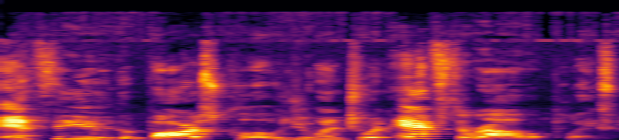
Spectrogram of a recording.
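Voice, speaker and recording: Over noticeable background noise, a woman with a New York accent talks at a moderate pace in a high voice whose pitch swings very widely. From New York City, East Harlem. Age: 70s. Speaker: interviewee. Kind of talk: interview. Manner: casual, conversational.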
